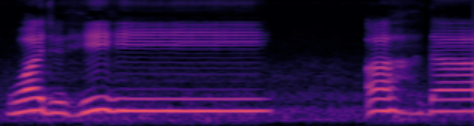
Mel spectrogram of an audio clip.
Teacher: جیم حروف کلکلہ ہے، یہاں پہ کلکلہ ادا کرنا ہے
